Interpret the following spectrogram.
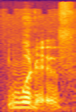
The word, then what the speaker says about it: would've: And the pronunciation changes to would've, would've.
